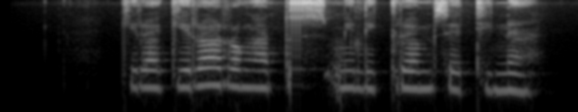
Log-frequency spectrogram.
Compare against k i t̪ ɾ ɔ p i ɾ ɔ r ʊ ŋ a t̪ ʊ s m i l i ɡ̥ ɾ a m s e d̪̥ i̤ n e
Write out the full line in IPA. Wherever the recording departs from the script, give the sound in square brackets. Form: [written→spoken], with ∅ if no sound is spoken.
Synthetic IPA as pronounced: k i [t̪→∅] ɾ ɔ [p→k] i ɾ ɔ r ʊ ŋ a t̪ ʊ s m i l i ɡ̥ ɾ a m s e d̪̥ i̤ n [e→a]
